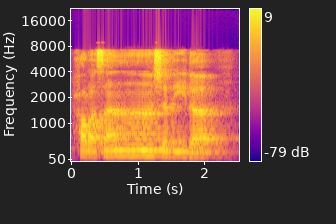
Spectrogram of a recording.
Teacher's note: تنوین کے بعد شین آنے کی وجہ سے ساں میں اخفا ہو رہا ہے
